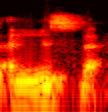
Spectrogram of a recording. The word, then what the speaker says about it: النسبة: And in Arabic also we call it an-nisba. النسبة. Remember the ta marbuta, it would be if you stop here, you just pronounce it as without ta. It is النسبة.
